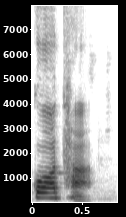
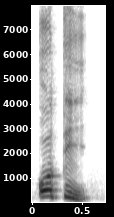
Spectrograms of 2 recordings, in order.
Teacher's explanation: অটা যখন ও হয়ে যাবে সেটাকে বলা হবে অস্বাভাবিক উচ্চারণ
